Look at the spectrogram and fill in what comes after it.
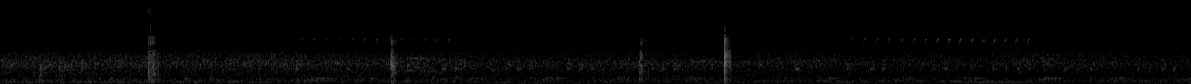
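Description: Quiet outdoor ambience with four sharp clicks, the loudest a little past halfway, and two rapid, even trills from a small bird, one just before the middle and one near the end.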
